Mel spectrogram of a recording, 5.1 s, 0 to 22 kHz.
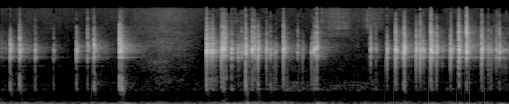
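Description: Long nails tap the sides and top of a large, hollow, 3D-printed plastic moon lamp sphere that is lit orange. The result is quick, bright clicking taps in uneven bursts, with short dry rattles and brief pauses, and almost no low end.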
